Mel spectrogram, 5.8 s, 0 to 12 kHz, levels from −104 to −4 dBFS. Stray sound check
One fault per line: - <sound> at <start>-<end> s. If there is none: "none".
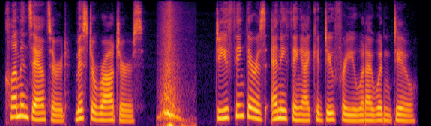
- whoosh at 2.1-2.6 s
